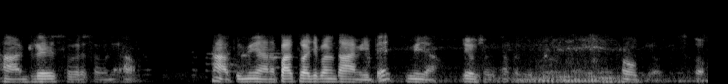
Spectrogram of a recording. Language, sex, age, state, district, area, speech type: Marathi, male, 18-30, Maharashtra, Yavatmal, rural, conversation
